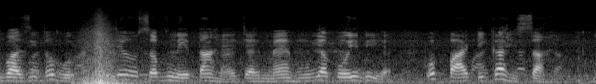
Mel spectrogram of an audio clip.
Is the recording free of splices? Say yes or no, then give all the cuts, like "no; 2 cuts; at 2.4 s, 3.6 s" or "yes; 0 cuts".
no; 1 cut; at 1.1 s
